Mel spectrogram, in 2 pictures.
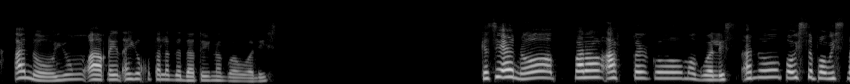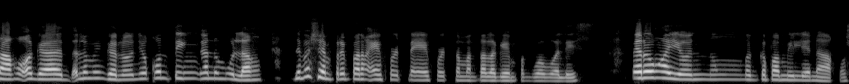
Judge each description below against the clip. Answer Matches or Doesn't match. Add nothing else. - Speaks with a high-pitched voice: Matches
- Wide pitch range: Matches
